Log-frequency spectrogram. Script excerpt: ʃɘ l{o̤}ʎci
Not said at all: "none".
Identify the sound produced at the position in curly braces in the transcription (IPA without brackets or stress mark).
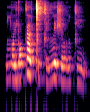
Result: ɔ̤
